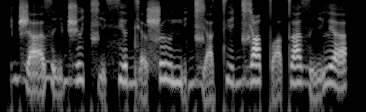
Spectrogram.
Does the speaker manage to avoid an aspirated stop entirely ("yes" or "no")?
yes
